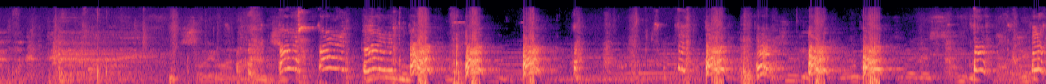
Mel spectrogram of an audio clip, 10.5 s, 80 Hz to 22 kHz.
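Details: Excited Welsh Corgis recorded on December 4, 2020: whiny rising vocal notes, then a run of sharp barks at irregular intervals roughly once a second, mixed with a person's voice.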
